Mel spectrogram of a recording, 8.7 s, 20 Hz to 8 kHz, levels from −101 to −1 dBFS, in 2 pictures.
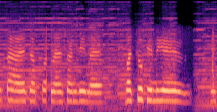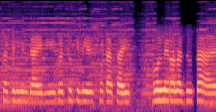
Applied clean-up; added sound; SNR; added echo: none; Organ; 16 dB; none.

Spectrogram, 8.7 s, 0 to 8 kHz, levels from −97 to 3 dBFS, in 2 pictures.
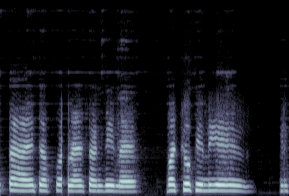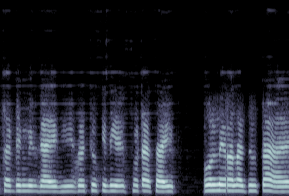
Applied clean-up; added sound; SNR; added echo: neural mask model DeepFilterNet 3.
